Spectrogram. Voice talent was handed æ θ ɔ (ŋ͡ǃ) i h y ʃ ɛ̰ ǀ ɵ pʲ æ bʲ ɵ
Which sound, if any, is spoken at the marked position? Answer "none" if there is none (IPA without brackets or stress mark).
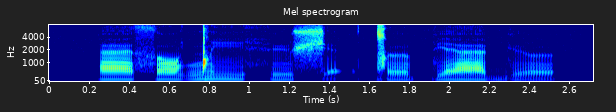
ŋ͡ǃ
